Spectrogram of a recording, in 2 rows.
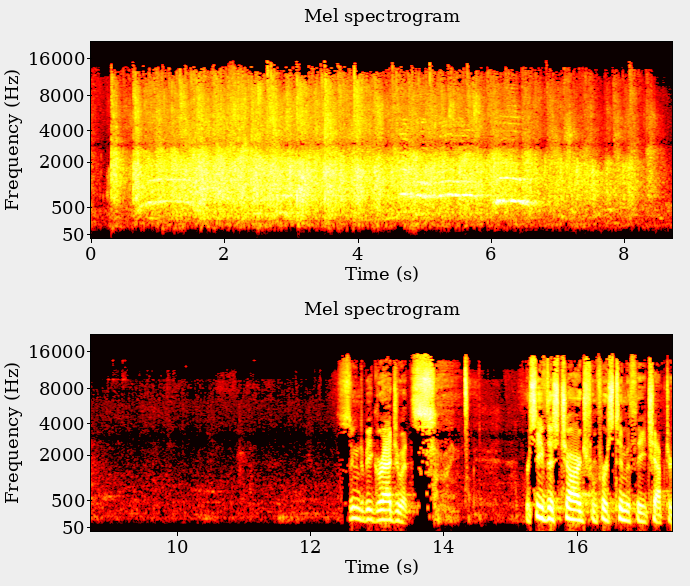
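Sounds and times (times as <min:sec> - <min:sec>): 
crowd applauding: 0:00.0 - 0:08.8
scattered cheers and whoops: 0:00.6 - 0:03.4, 0:04.4 - 0:06.9
speech: 0:12.6 - 0:14.1, 0:15.2 - 0:17.4.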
